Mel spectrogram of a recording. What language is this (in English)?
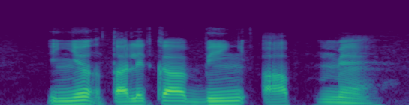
Santali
